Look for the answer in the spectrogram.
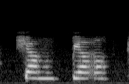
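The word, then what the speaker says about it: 商标: 상표라는 한자 그대로 쓰고 발음은 둘 다 일성 써서 샹뼈 휘순 쌍뼈가 빨리 나오길 바랍니다.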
